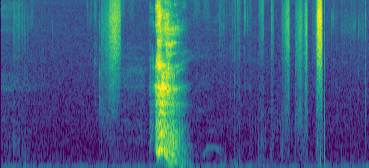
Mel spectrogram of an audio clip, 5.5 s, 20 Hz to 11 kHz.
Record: {"cough_length": "5.5 s", "cough_amplitude": 3268, "cough_signal_mean_std_ratio": 0.23, "survey_phase": "beta (2021-08-13 to 2022-03-07)", "age": "45-64", "gender": "Male", "wearing_mask": "No", "symptom_sore_throat": true, "symptom_other": true, "symptom_onset": "11 days", "smoker_status": "Never smoked", "respiratory_condition_asthma": false, "respiratory_condition_other": false, "recruitment_source": "REACT", "submission_delay": "2 days", "covid_test_result": "Negative", "covid_test_method": "RT-qPCR"}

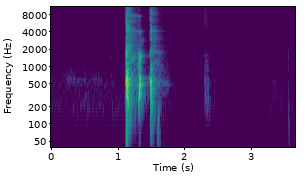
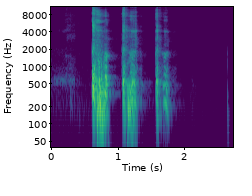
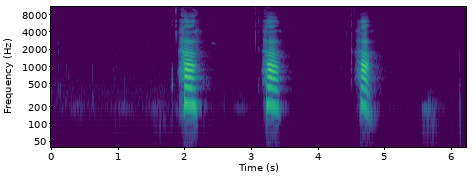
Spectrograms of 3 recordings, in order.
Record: {"cough_length": "3.7 s", "cough_amplitude": 32768, "cough_signal_mean_std_ratio": 0.15, "three_cough_length": "2.7 s", "three_cough_amplitude": 30264, "three_cough_signal_mean_std_ratio": 0.32, "exhalation_length": "6.2 s", "exhalation_amplitude": 27290, "exhalation_signal_mean_std_ratio": 0.2, "survey_phase": "alpha (2021-03-01 to 2021-08-12)", "age": "18-44", "gender": "Female", "wearing_mask": "No", "symptom_cough_any": true, "symptom_headache": true, "smoker_status": "Never smoked", "respiratory_condition_asthma": false, "respiratory_condition_other": false, "recruitment_source": "Test and Trace", "submission_delay": "2 days", "covid_test_result": "Positive", "covid_test_method": "RT-qPCR"}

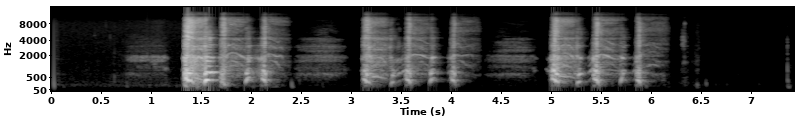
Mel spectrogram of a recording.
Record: {"cough_length": "7.4 s", "cough_amplitude": 32577, "cough_signal_mean_std_ratio": 0.29, "survey_phase": "beta (2021-08-13 to 2022-03-07)", "age": "45-64", "gender": "Female", "wearing_mask": "No", "symptom_none": true, "smoker_status": "Never smoked", "respiratory_condition_asthma": false, "respiratory_condition_other": false, "recruitment_source": "REACT", "submission_delay": "2 days", "covid_test_result": "Negative", "covid_test_method": "RT-qPCR", "influenza_a_test_result": "Negative", "influenza_b_test_result": "Negative"}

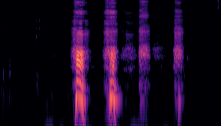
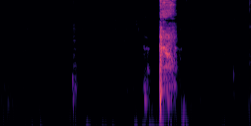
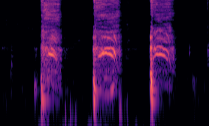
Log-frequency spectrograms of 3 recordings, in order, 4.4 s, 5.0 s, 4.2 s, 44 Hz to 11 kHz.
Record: {"exhalation_length": "4.4 s", "exhalation_amplitude": 32768, "exhalation_signal_mean_std_ratio": 0.25, "cough_length": "5.0 s", "cough_amplitude": 21168, "cough_signal_mean_std_ratio": 0.2, "three_cough_length": "4.2 s", "three_cough_amplitude": 32417, "three_cough_signal_mean_std_ratio": 0.46, "survey_phase": "beta (2021-08-13 to 2022-03-07)", "age": "65+", "gender": "Male", "wearing_mask": "No", "symptom_none": true, "smoker_status": "Never smoked", "respiratory_condition_asthma": false, "respiratory_condition_other": false, "recruitment_source": "REACT", "submission_delay": "0 days", "covid_test_result": "Negative", "covid_test_method": "RT-qPCR"}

